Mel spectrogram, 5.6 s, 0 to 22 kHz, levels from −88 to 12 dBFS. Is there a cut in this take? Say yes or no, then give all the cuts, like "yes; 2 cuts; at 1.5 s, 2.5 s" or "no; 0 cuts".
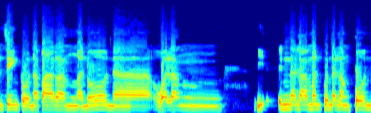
no; 0 cuts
